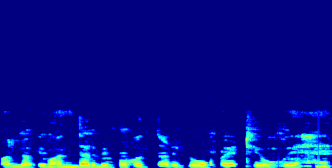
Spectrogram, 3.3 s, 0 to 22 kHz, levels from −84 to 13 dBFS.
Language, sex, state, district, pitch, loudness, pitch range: Hindi, male, Bihar, Muzaffarpur, 120 Hz, -26 LUFS, 115-125 Hz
